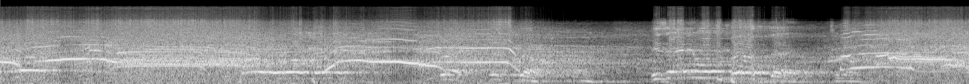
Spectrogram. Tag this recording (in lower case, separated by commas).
speech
